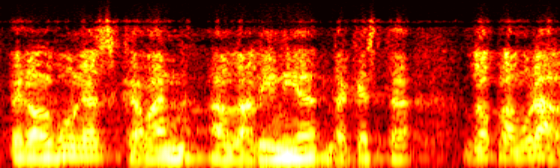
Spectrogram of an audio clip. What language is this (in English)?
Catalan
